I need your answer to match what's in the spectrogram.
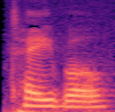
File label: "table", English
